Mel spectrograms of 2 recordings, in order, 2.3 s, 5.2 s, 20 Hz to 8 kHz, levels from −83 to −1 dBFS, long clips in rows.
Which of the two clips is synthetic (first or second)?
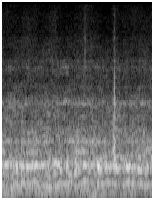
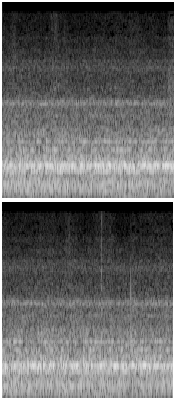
first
